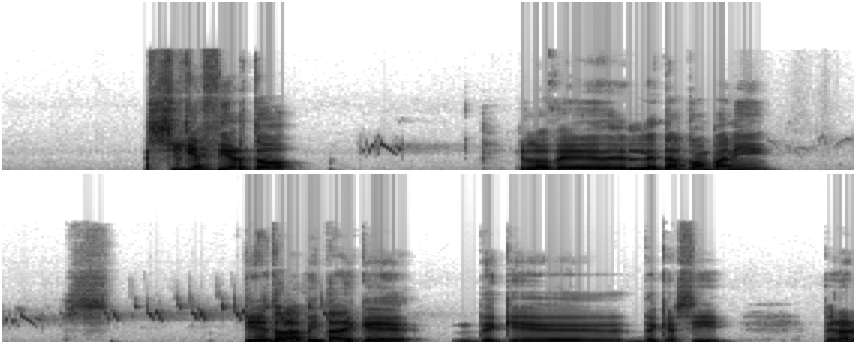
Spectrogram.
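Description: A young man talks with animation into a close microphone.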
